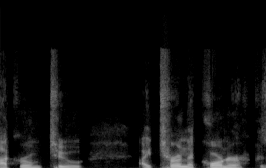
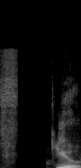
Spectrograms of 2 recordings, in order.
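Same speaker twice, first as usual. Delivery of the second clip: put-on angry swearing; 5 semitones higher than usual. Retelling what the coach said on the phone, imitating an angry curse. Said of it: "And he just goes".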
